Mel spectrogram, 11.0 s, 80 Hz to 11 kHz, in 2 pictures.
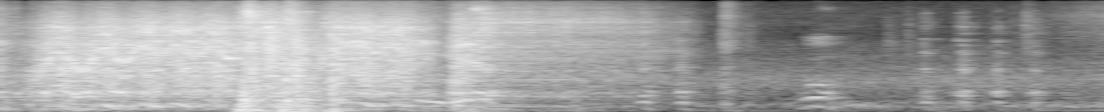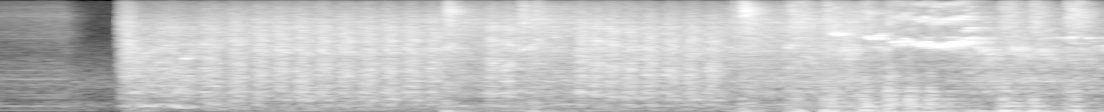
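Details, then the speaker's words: Modified Foxbody Mustang V8 with custom stainless exhaust and headers, first start after oxygen sensor fitted, holes sealed and clamps tightened: crank, catch, rumbling lopey idle with blips, no ticks or exhaust leak puffing; normal start and idle. "So now we're going to start it up for the first time. All the holes sealed up, all the clamps tight."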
